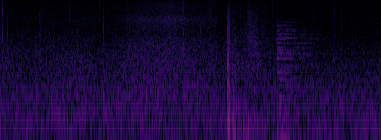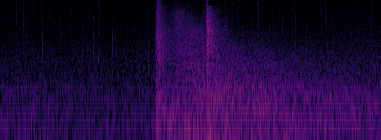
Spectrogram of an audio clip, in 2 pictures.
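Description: Waves wash steadily over open sea.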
